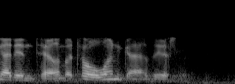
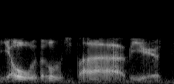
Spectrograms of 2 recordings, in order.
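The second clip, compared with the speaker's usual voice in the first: low, slow bass singer; deep bass voice; 6 semitones lower, much slower than usual. Retold or imitated. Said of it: "He said".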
